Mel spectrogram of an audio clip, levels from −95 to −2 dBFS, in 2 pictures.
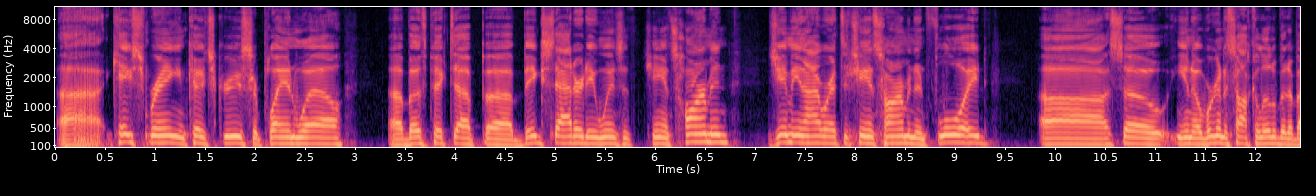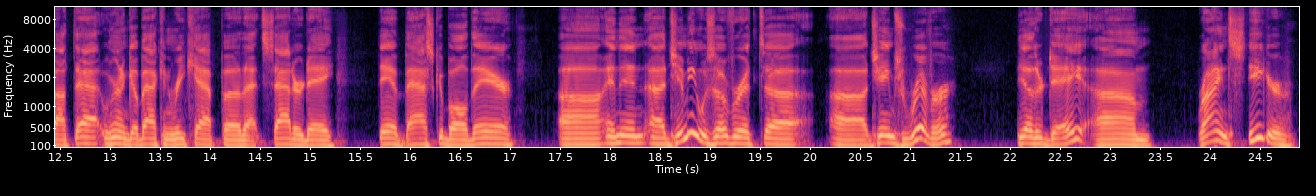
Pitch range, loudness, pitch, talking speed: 125-155 Hz, -19 LUFS, 135 Hz, 180 wpm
